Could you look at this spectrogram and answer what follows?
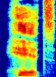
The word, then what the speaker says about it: HIIT: So when we spell it, although it's pronounced HIIT, the spelling is actually H-I-I-T with two I's instead of one.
